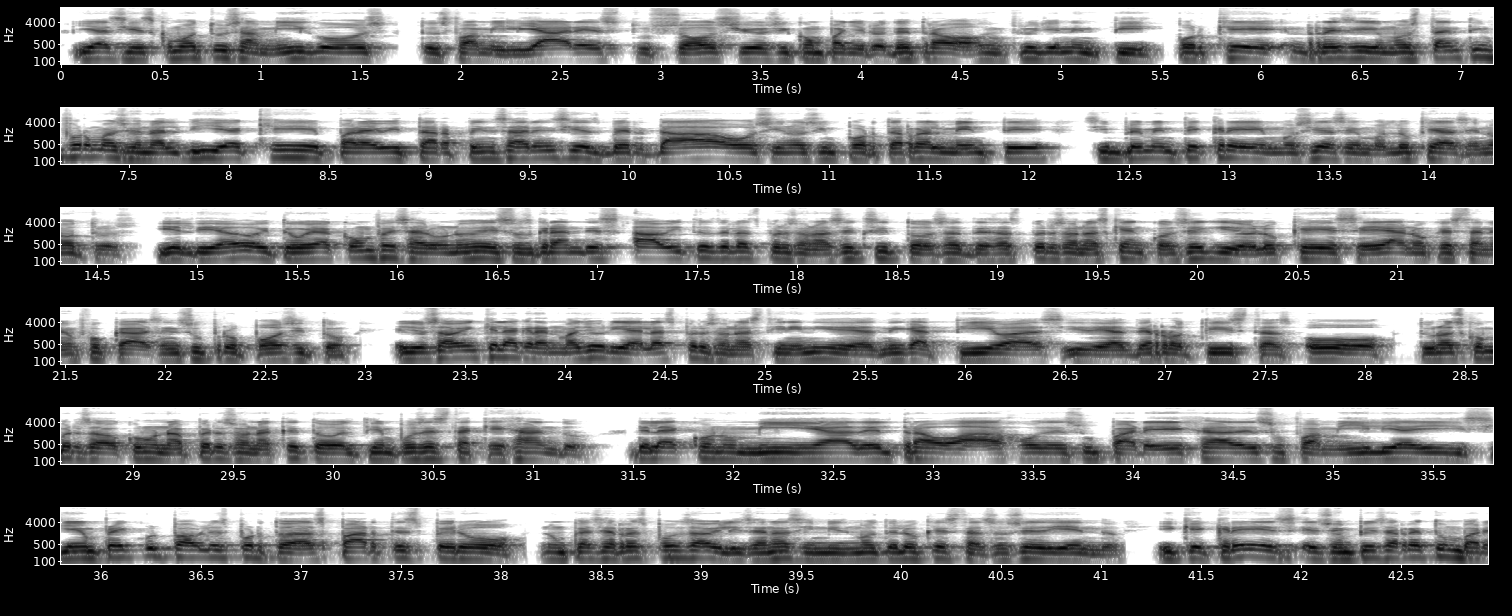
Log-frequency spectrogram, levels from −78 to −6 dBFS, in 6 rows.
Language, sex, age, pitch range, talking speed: Spanish, male, 20-39, 115-130 Hz, 205 wpm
